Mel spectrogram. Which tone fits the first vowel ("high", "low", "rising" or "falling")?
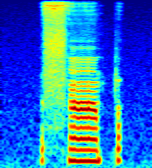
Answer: high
